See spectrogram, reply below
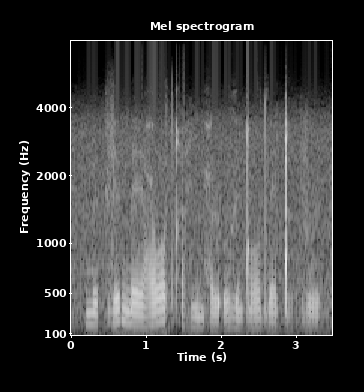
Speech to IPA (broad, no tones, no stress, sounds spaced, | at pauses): m ɘː k z ɘ ŋ͡m ɛː ʕ ɔː d qʰ ɘ ɦ iː m ħ ə˞ ʔ o ɣ ɘ ŋ͡ǃ ɔ d w ɛ ɡ͡ǃ ɵː k v ɵ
